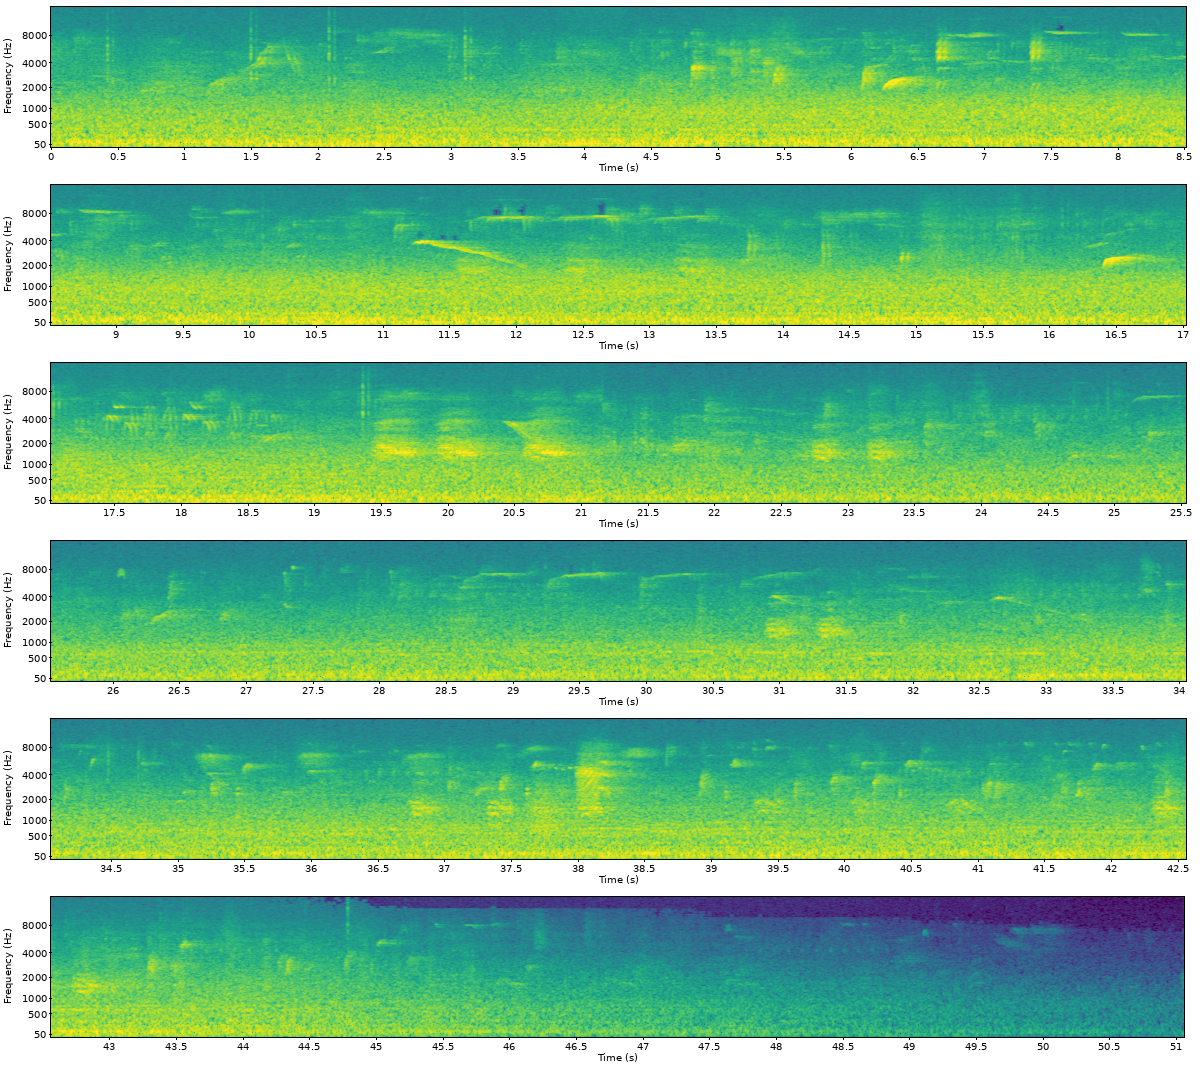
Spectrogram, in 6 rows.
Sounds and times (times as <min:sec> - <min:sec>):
Bird vocalization, bird call, bird song: 0:00.0 - 0:49.3.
